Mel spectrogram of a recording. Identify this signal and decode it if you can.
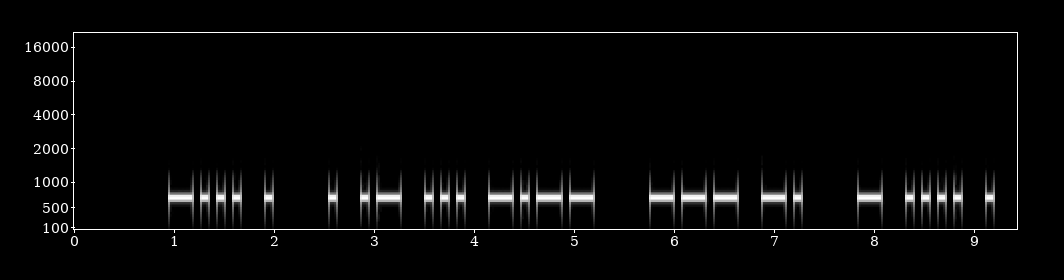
Morse code, heard as a keyed tone, about 15 wpm, 700 Hz. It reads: BE EASY ON THE
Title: Sentences from Top 1600 Words 15wpm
